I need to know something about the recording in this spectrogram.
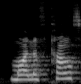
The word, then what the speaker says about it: monophthongs: मैं आप लोगों को ये डिस्कस करने से पहले बता दूं कि इस लफ्ज़ को ब्रिटिश इंग्लिश में मोनोफ्थोंग्स प्रोनाउंस किया जाता है और अमेरिकन इंग्लिश में मानोफ्थोंग्स प्रोनाउंस किया जाता है।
